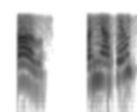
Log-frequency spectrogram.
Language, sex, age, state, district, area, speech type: Maithili, female, 30-45, Bihar, Muzaffarpur, rural, conversation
